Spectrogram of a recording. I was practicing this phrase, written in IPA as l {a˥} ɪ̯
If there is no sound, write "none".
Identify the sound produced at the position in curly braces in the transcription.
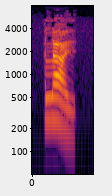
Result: a˥˩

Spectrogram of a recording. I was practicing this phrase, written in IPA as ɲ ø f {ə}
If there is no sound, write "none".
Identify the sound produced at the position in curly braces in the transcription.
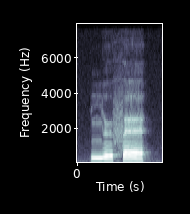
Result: ɛ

